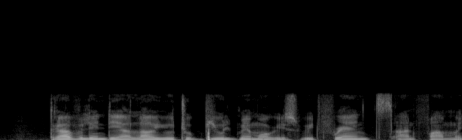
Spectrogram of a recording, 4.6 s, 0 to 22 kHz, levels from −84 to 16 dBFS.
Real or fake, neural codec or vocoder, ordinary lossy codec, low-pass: real; none; none; 7.2 kHz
